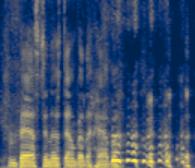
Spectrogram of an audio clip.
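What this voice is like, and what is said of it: Put-on regional accent. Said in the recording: “Where'd you get that accent there, buddy?”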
